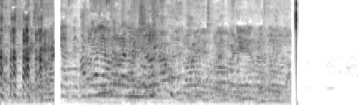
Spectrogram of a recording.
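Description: A girl laughs and talks with animation close by.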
